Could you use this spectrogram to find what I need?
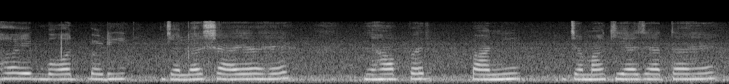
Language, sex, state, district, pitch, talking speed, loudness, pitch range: Hindi, female, Chhattisgarh, Rajnandgaon, 240 Hz, 105 wpm, -14 LUFS, 235-250 Hz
